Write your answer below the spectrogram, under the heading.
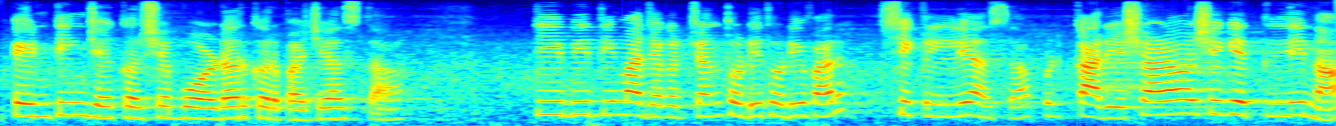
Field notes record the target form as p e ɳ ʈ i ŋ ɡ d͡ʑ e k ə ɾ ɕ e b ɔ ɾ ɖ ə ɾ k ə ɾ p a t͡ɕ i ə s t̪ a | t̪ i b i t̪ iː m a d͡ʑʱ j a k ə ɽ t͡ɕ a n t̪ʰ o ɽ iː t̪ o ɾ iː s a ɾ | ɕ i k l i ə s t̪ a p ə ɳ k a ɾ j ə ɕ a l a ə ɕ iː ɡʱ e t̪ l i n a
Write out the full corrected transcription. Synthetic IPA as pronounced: p e ɳ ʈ i ŋ ɡ d͡ʑ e k ə ɾ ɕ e b ɔ ɾ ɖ ə ɾ k ə ɾ p a t͡ɕ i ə s t̪ a | t̪ i b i t̪ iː m a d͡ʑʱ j a k ə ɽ t͡ɕ a n t̪ʰ o ɽ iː t̪ʰ o ɽ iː f a ɾ | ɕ i k l i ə s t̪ a p ə ɳ k a ɾ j ə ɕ a ɭ a ə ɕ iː ɡʱ e t̪ l i n a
